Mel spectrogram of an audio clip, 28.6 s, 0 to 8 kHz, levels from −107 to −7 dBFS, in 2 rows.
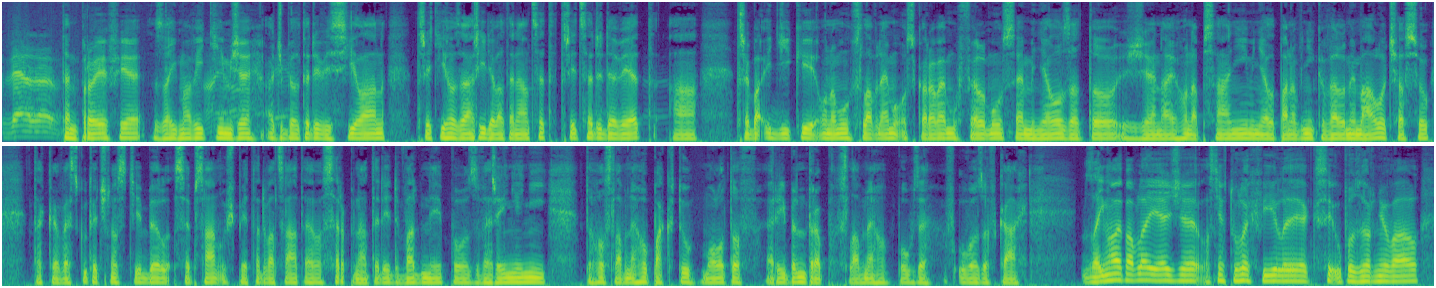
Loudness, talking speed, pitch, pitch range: -21 LUFS, 140 wpm, 90 Hz, 85-95 Hz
